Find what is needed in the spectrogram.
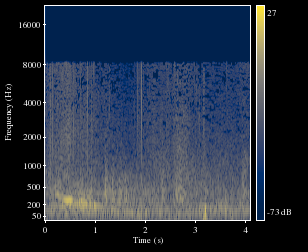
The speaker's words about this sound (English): It's raining.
